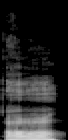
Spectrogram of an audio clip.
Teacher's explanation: la bouche est grande ouverte, donc c'est logiquement une voyelle basse ou ouverte.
